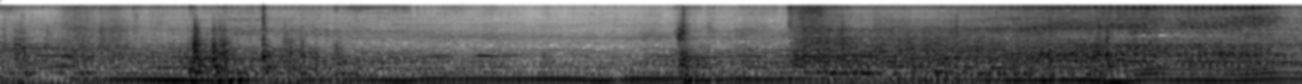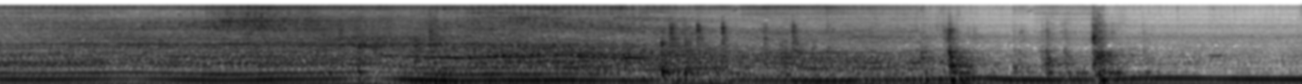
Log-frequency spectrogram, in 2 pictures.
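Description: A skid steer loader's diesel engine rumbles and revs close by.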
